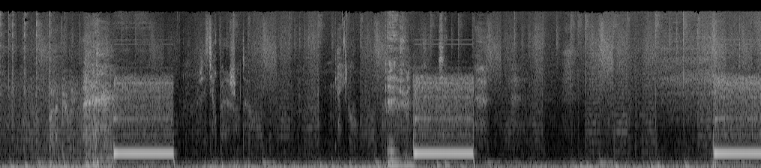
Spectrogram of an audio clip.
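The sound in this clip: A telephone call ringing out, with three steady, evenly spaced ring tones, each about a second long. Low murmuring voices continue underneath throughout.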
